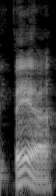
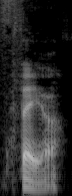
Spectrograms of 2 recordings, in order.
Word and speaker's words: Thea: When I had kind of adopted this name, I had pronounced it Thea, which was just how I pronounce it when I first decided upon it. But after speaking with a bunch of other people and, introducing myself as, now I'm going to say Thea, that's how everybody else just pronounced it. So it was a lot of just correcting people and saying, well, it's actually Thea rather than Thea.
